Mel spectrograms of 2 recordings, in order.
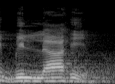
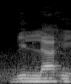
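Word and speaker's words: بالله: contoh di sini Billahi Billahi itu bi kasrah kemudian ada lafzul jalalah sesudahnya maka lamnya itu tipis billahiah bukan loh ya tapi Billah kalau loh itu itu tebal kalau lah tipis jadi bacanya Billah kemudian yang keempat ikhfa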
